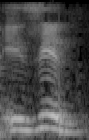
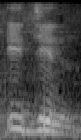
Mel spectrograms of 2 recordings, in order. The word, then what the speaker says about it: izin: Contoh di lafal, kata izin diucapkan izin, ya, bukan izin, tetapi memakai huruf Z, tidak memakai huruf J, ya. Jadi izin dibaca izin, tidak dibaca izin.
